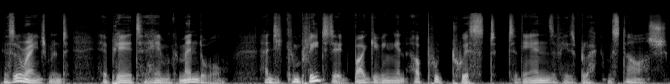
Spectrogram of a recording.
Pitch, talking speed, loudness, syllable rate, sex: 90 Hz, 195 wpm, -22 LUFS, 6.2 syllables/s, male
